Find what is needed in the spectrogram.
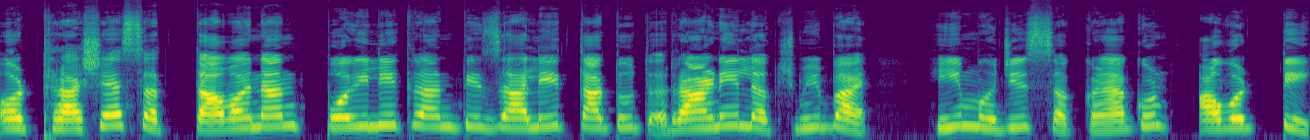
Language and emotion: Goan Konkani, neutral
